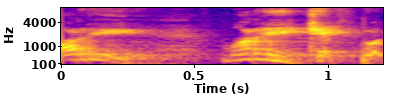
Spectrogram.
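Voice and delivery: acted-out shout. Retelling a match story, re-enacting shouting at a player in injury time. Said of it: "I'm shouting on".

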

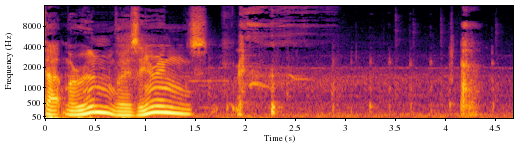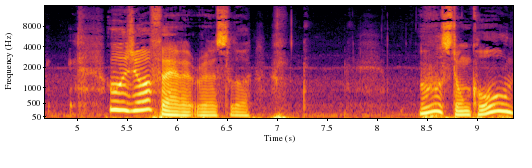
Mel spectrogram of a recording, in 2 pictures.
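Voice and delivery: put-on Liverpool accent. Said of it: "It's actually [name] playing hockey in Liverpool".

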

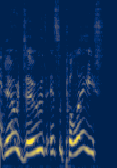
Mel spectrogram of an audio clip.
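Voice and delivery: put-on loud, drawn-out Californian accent. Showing how an accent almost goes full Bill and Ted, in a Bill and Ted Californian accent. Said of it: "the Californian American accent".

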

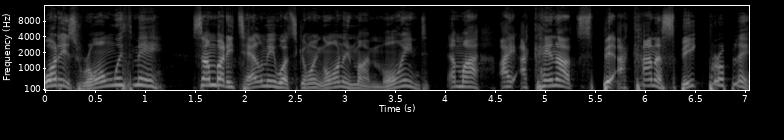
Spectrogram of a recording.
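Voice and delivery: put-on Irish accent with all the inflections. Imitating someone who woke up speaking in an Irish accent. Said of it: "she just started speaking like this".

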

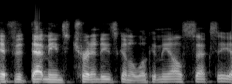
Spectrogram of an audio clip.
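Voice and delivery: ordinary talk, nothing marked

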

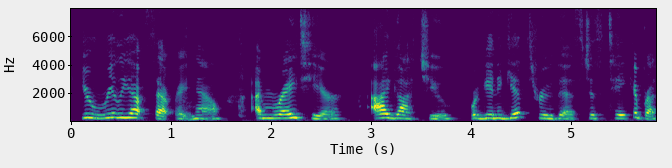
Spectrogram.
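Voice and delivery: steady, calm, reassuring counsellor tone. Showing how to stay low while the other person goes high: therapist voice. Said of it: "in your therapist voice".

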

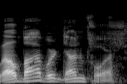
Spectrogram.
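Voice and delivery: composed intercom captain tone. Imagining pilots' last words before a crash; pilot voice. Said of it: "they're still in their pilot voice".

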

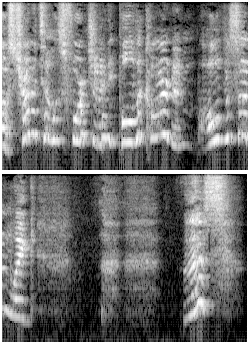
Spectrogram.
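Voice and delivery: very high, terrified hysterical panic. A storyteller voices a terrified woman asked what happened, hysterical. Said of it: "She's hysterical right now".

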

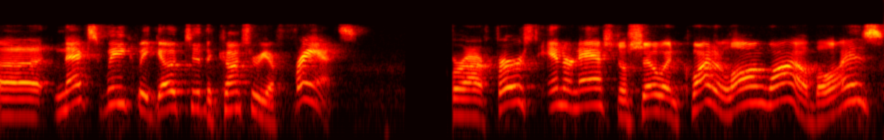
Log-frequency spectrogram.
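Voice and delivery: put-on heavy Texas accent. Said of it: "my Texas accent".

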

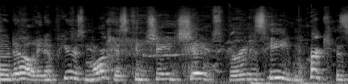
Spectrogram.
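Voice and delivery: high, loud, pompous, grand proclaiming.

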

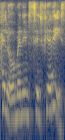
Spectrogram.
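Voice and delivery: put-on Welsh accent, plain delivery. Showing how a named character helps get into an accent: Welsh accent as Sylvia Rees. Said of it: "if I want to do a Welsh accent, I'll go".

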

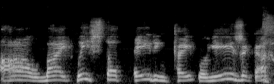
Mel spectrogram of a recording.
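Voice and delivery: put-on slight hint of Australian accent. Retelling what a man said, in a slight australian accent. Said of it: "He talks in a kind of a little bit of an Australian accent and says".

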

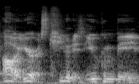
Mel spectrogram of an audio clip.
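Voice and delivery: put-on, mock-condescending tone. Describing an actress's performance, imitating her condescending line delivery. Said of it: "deliver lines so condescending".

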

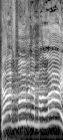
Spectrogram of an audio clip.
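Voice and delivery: mock very high, shrill call-out yell. Acting out a youth calling from one end of the line: imitating Walker yelling. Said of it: "if Walker yells out".

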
